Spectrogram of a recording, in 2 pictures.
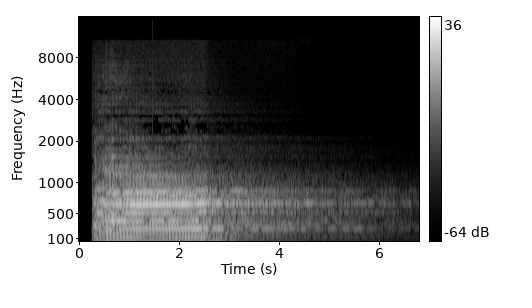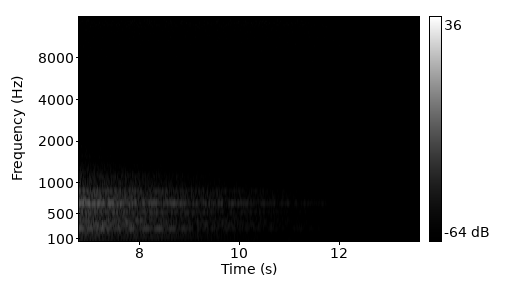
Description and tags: BIG-REVERB-WARHORN
I edited a really simple sound of a horn, and added pitch FX and reverb. Here comes the cavalry!
video-game, yell, war-horn, trombone, battle, warcry, call, champion, horn, warhorn, ambience, war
